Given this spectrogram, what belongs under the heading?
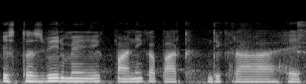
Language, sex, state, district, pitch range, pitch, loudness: Hindi, male, West Bengal, Alipurduar, 125-140 Hz, 135 Hz, -17 LUFS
